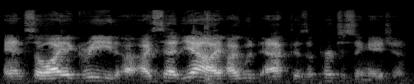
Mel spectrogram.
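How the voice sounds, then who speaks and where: A man voicing a hazy, broke English stoner who rambles slowly and hesitantly, with an English accent. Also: medium pitch, fairly bright tone, close to an everyday voice, poor audio. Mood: rambling. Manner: slow, rambling, hesitant drawl.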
